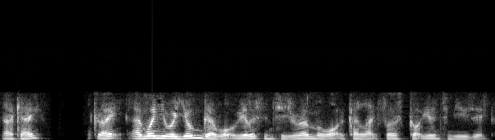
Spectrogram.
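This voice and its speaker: A man of medium pitch interviews in a conversational, affirming way, as a radio host does. His voice comes through narrow and tinny, like a telephone connection. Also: fairly even intonation, rapid-fire, breathy edge. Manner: encouraging, affirming. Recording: narrow phone-like radio sound.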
